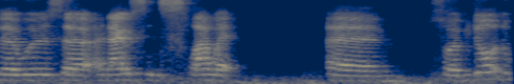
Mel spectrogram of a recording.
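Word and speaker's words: Slaithwaite: this house but there was a house in slow it um so we don't know where slow it is it's also pronounced slave where but the Archer people pronounce it slow it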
